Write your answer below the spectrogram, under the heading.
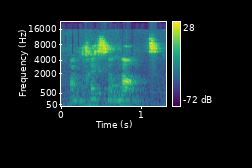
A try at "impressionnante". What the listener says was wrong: Ouais, mais pas Nantes. Impressionnante. Impressionnante. Ouais, il faut juste pas faire le impressionnante. Il faut pas qu'il y ait le N qui se prononce.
